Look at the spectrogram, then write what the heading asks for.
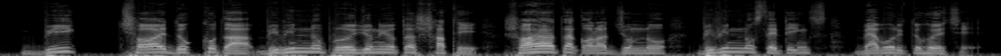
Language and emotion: Bengali, neutral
